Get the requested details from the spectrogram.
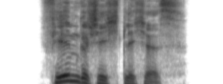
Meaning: strong/mixed nominative/accusative neuter singular of filmgeschichtlich
- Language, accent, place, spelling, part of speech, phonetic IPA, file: German, Germany, Berlin, filmgeschichtliches, adjective, [ˈfɪlmɡəˌʃɪçtlɪçəs], De-filmgeschichtliches.ogg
